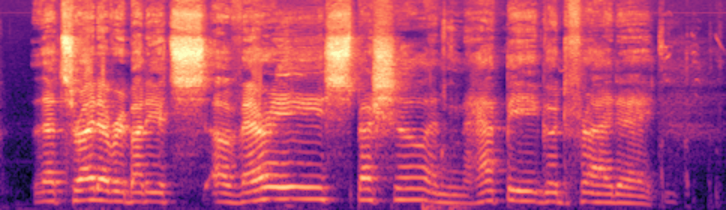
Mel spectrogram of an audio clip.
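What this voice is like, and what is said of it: Donald Trump impression. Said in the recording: “who does the great Trump impersonation”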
